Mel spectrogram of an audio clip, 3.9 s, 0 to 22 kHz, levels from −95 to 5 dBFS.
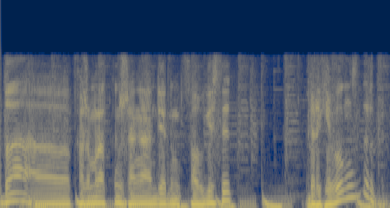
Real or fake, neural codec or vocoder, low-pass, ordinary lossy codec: real; none; 7.2 kHz; none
